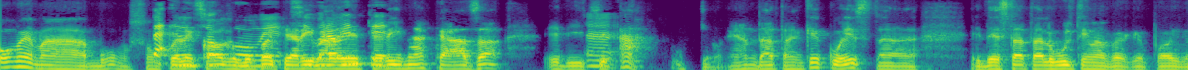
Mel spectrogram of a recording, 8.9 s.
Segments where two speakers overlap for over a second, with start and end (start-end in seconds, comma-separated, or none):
1.1-2.8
